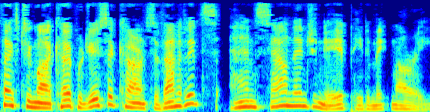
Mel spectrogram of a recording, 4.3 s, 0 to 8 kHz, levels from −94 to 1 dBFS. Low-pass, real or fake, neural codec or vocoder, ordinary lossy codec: 7.2 kHz; fake; codec, 16 kHz, 8 kbps, FreqCodec, smaller model; MP3, 32 kbps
